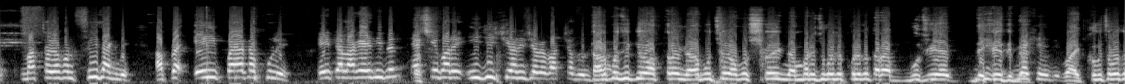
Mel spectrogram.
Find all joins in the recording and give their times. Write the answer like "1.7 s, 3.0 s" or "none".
none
